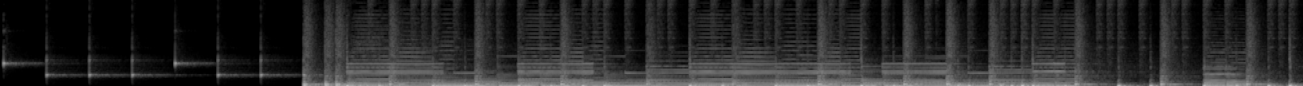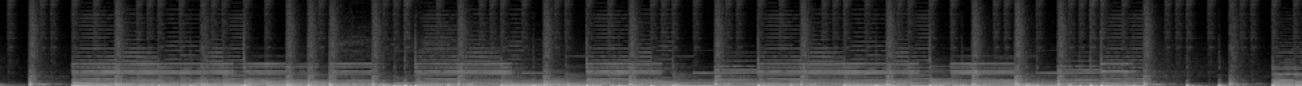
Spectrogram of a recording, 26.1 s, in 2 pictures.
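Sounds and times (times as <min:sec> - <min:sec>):
fast eight-bar blues at 140 BPM: 0:03.0 - 0:13.2, 0:13.8 - 0:26.0.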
